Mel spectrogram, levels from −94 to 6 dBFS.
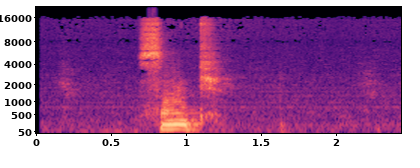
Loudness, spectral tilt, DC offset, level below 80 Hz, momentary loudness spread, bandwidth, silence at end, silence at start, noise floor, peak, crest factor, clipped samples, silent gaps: -10 LUFS; -3 dB/octave; under 0.1%; -46 dBFS; 23 LU; 17 kHz; 1.15 s; 0.7 s; -40 dBFS; 0 dBFS; 16 dB; under 0.1%; none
